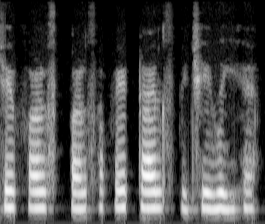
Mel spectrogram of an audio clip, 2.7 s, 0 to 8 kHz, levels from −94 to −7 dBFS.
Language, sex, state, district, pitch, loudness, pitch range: Hindi, female, Assam, Kamrup Metropolitan, 220 Hz, -18 LUFS, 210-225 Hz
